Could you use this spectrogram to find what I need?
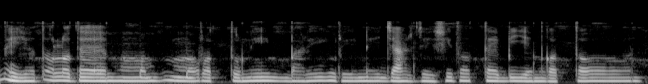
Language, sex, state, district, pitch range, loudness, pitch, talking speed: Chakma, female, Tripura, Unakoti, 155-170 Hz, -19 LUFS, 160 Hz, 110 wpm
